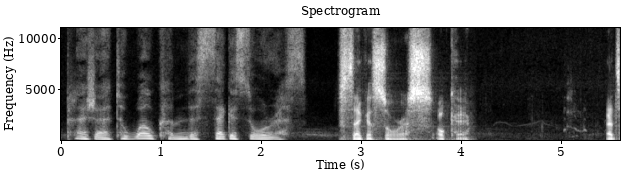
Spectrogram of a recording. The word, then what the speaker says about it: Segisaurus: Segisaurus, okay. That's how it's pronounced.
